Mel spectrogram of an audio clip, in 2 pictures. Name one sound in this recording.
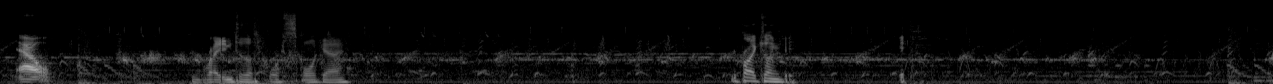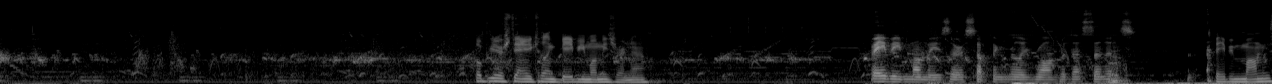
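Soft electronic game music plays steadily.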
